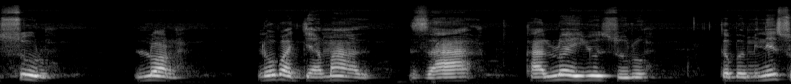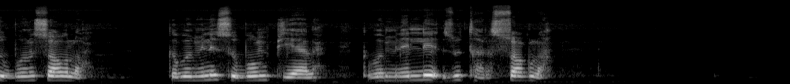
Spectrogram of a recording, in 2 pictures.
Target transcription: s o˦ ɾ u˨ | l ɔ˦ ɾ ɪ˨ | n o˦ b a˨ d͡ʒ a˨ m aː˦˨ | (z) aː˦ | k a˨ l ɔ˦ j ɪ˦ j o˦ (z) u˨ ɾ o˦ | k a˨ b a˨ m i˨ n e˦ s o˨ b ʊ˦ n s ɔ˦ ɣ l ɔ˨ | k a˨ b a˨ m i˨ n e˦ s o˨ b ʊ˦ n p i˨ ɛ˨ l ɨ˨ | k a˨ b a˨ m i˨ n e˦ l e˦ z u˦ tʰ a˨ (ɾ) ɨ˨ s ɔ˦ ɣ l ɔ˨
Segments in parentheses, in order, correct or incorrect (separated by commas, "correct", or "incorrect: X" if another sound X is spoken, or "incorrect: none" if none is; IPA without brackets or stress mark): correct, correct, correct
